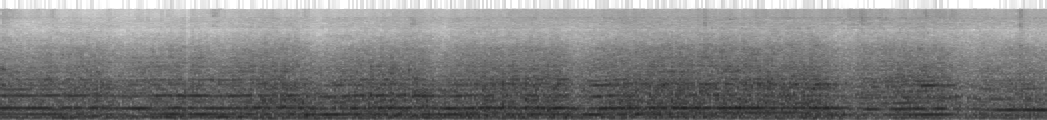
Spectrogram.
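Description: Car engine held at steady revs while the tyres spin in a smoky burnout, its pitch dipping slightly near the end.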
